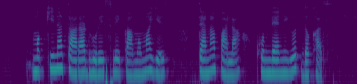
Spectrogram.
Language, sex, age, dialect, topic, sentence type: Marathi, female, 31-35, Northern Konkan, agriculture, statement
